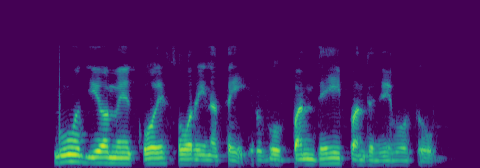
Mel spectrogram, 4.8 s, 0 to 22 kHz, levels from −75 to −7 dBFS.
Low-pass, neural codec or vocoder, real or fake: 7.2 kHz; codec, 16 kHz, 2 kbps, X-Codec, HuBERT features, trained on general audio; fake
